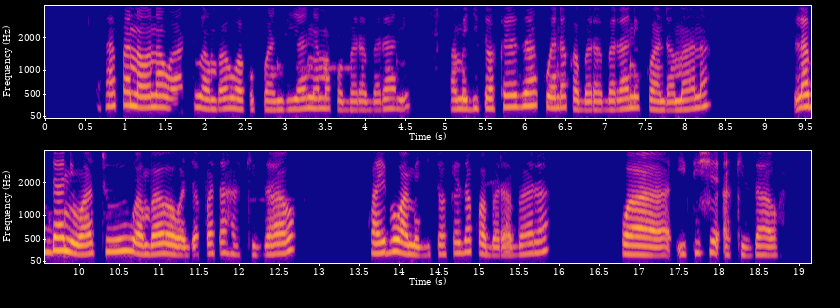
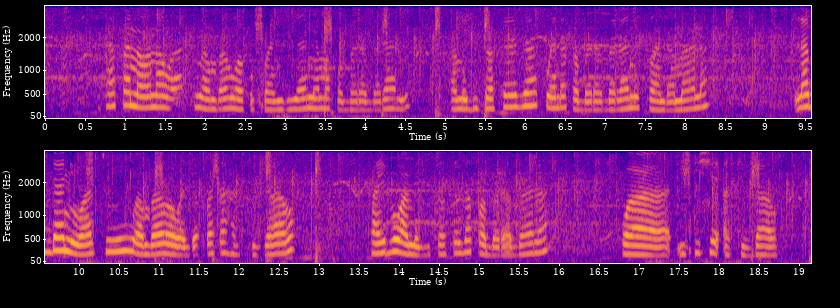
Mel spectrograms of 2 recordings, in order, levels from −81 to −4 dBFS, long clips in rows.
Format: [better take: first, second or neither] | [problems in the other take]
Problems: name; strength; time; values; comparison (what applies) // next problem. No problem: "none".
first | background sound (Packing tape, duct tape + Applause / Crowd); 14 dB below the speech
